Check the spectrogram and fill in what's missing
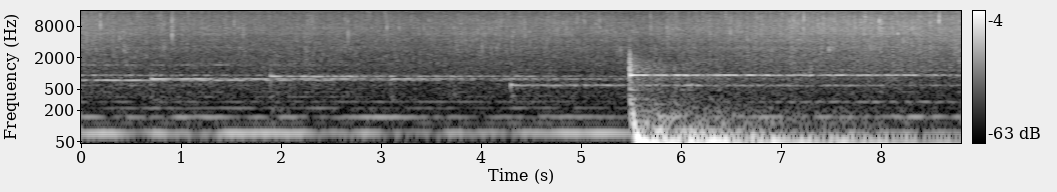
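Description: Monsoon rain at a stadium construction site in Rourkela, India, a steady dense patter of drops on surfaces joined by low droning machinery hum, growing louder and more forceful partway through, with no voices.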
